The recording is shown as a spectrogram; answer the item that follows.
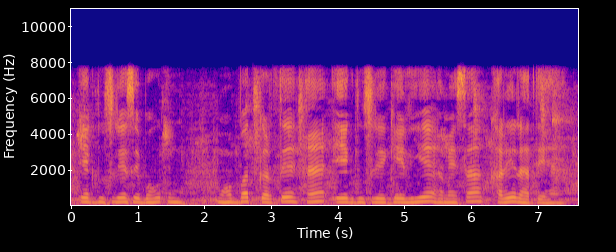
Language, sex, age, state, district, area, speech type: Urdu, female, 60+, Bihar, Khagaria, rural, spontaneous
